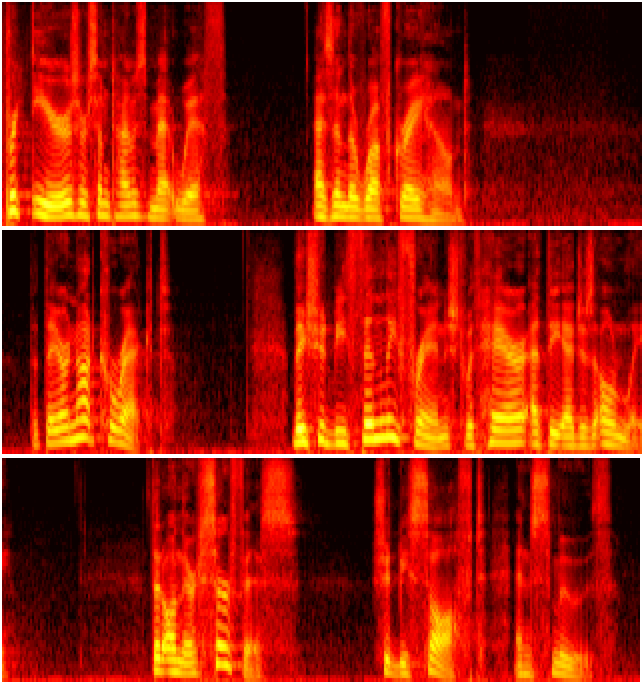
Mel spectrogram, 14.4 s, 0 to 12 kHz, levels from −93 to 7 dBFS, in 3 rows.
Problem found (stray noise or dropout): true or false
false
